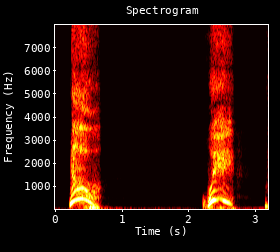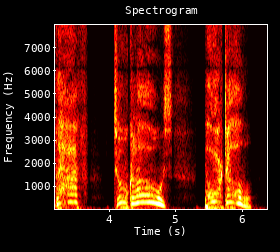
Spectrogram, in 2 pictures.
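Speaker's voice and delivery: high, swooping shout in broken Common, grammar dropped. Game master voicing Therasul, the elven champion, as he sees what is happening: broken-Common shout. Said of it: "in broken common, just shouts".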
